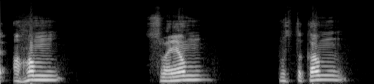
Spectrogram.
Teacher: जब शब्द के अंत में अनुस्वार आता है तो वह अनुस्वार का उच्चारण म, हलंत म ही होता है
